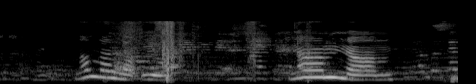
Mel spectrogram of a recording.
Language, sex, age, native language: Icelandic, other, 18-19, Icelandic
